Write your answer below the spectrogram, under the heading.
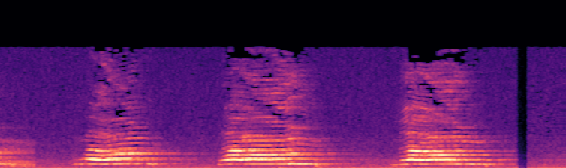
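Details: Male domestic cat giving its mating call to a female: three drawn-out, wavering, nasal yowls, each nearly a second long, with pauses of about half a second between them, in a quiet indoor room.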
